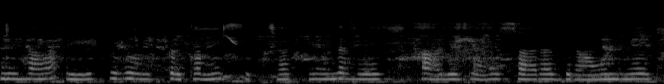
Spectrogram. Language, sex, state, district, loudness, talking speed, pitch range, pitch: Hindi, female, Bihar, Bhagalpur, -43 LUFS, 110 wpm, 235-250 Hz, 240 Hz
